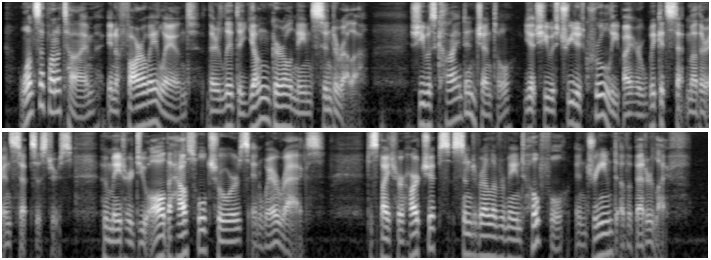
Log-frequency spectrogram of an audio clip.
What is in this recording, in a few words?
American Accent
